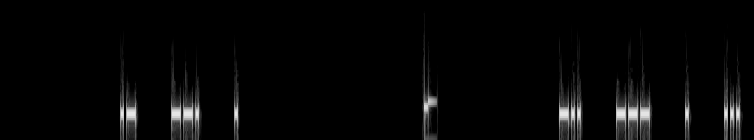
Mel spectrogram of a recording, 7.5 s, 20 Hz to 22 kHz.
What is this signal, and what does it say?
Morse code, heard as a keyed tone, about 38 wpm, spaced as for 18 wpm, 690 Hz. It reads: AGE DOES
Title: 4x Character Spacing - Top 500 Words - 40wpm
